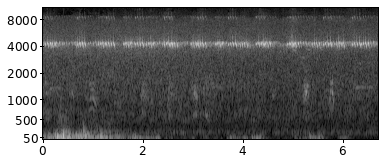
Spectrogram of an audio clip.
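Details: Hillside crickets near Zorlesti, Romania, chirping in an even high-pitched rhythm, pulsed bursts roughly every half second. A brief low thump opens the recording, with faint distant sounds behind.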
